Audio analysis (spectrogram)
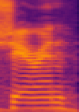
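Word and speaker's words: Cheren: deal with it uh that's Sharon I think his name's Sharon that's how I've always pronounced it and that's Bianca I'm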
